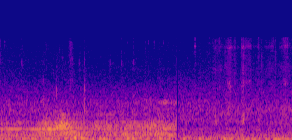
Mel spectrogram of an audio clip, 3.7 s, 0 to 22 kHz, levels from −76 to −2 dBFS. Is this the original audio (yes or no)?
yes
